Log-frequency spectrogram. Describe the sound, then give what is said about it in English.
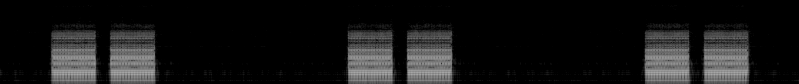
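A telephone ringing tone heard after dialing, meaning the dialed number is being rung: three pairs of low, buzzing burrs, each pair of short rings followed by a long silent pause, steady and fairly loud with no talking. “The ringing tone is a pair of low-pitched burring sounds repeated with a fairly long pause after each pair, like this.”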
